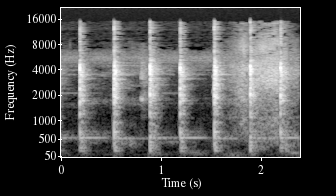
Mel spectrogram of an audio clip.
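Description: Chaser light controller driving strings of LED jhalar lights, clicking rhythmically about three times a second as it steps through its light channels, over a faint steady hum.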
